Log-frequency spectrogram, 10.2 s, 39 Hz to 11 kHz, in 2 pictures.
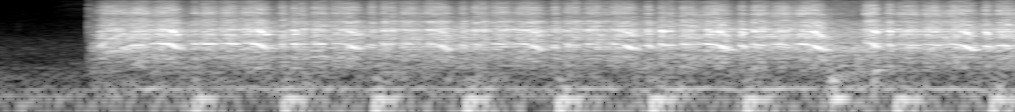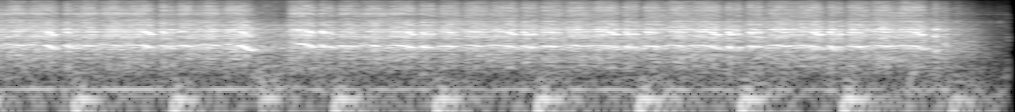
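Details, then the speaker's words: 1987 Yamaha FZ700 pulled from the woods after long sitting, fuel pump starving: about ten seconds of whirring starter cranking, three to four pulses a second, faint pop or two but no run; spark present, compression next suspect; cranks but won't start. "Well, it hiccuped. That should have given me something more than that, though."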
